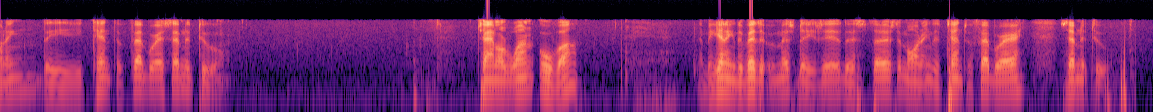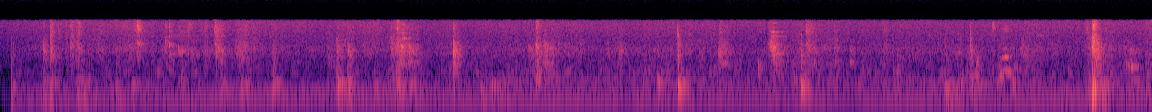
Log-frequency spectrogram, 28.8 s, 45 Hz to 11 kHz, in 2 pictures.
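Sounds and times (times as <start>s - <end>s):
speech: 0.0s - 2.9s, 6.0s - 7.3s, 8.7s - 14.2s
low steady hum: 0.0s - 28.8s
sharp loud door thud: 28.0s - 28.5s.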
